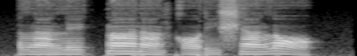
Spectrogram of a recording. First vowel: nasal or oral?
nasal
